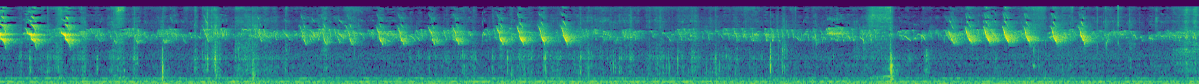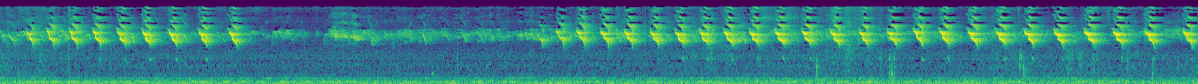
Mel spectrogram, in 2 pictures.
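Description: A bird chirping in quick runs of short, high chirps, about three or four a second, over a steady low hum.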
